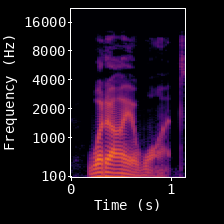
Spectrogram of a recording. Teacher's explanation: All the energy is on want.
